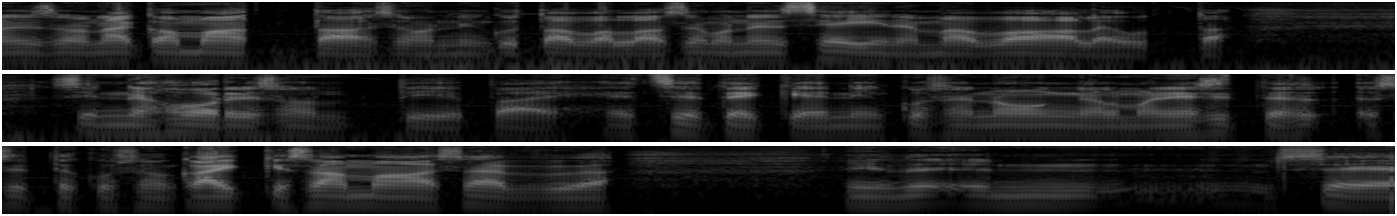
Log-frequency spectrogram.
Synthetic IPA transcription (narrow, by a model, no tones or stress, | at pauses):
niseonɑikɑmɑt̪ːɑːseonniːŋkut̪ɑʋɑlːɑːsemːˑonenseinæmæʋɑːleut̪ːɑsinːehorisont̪ːiːpæiet̪set̪ekeːniːŋkusenoŋːelmɑnjɑsit̪ːesit̪ːekuseoŋkɑikːisɑmɑːsæʋyæ | ninnse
